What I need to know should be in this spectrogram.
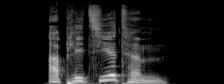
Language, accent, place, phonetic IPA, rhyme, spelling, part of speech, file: German, Germany, Berlin, [apliˈt͡siːɐ̯təm], -iːɐ̯təm, appliziertem, adjective, De-appliziertem.ogg
- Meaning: strong dative masculine/neuter singular of appliziert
